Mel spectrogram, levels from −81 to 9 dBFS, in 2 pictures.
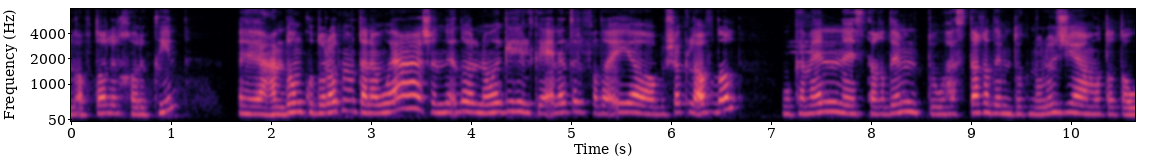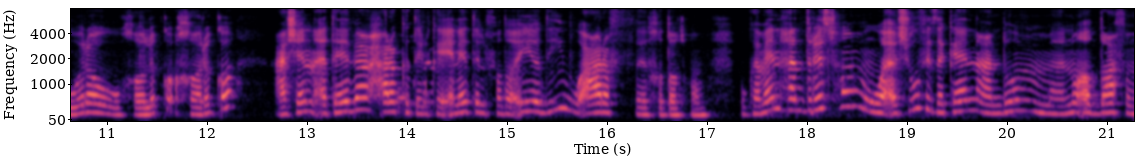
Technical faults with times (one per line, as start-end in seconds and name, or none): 0.19-0.23 echo leak
0.76-1.41 echo leak
13.92-14.29 echo leak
